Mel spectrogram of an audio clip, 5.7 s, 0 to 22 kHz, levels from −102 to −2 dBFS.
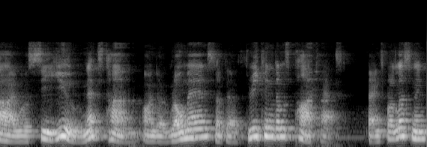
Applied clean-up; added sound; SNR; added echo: neural separator model SepFormer DNS4.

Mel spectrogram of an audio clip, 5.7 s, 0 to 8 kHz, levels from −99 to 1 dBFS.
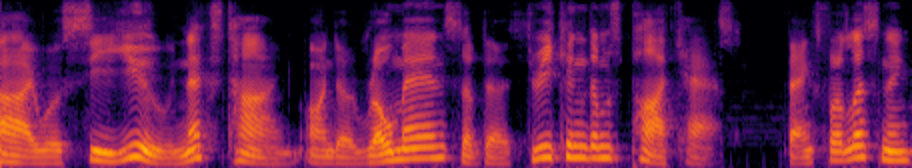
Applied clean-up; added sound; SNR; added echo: none; none; none; none.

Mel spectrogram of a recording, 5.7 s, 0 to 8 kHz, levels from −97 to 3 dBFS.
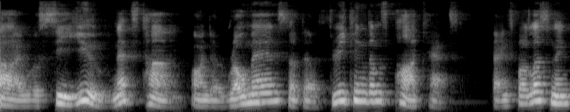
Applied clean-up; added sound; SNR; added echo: neural mask model DeepFilterNet 3.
